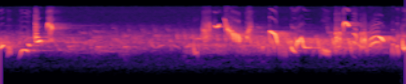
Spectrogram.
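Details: Garden warbler (Sylvia borin), song.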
